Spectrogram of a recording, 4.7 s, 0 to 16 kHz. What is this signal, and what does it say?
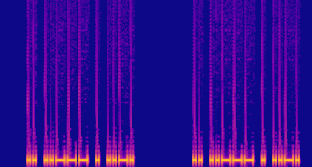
Morse code, heard as a keyed tone, about 28 wpm, 700 Hz. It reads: I2EF I2EF
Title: DXCC-100 Call Signs - 4 Characters - Repeated 3x - 28wpm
